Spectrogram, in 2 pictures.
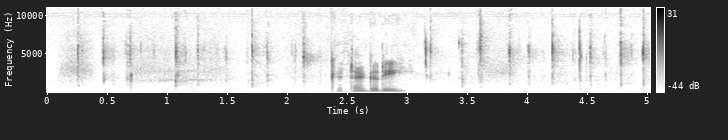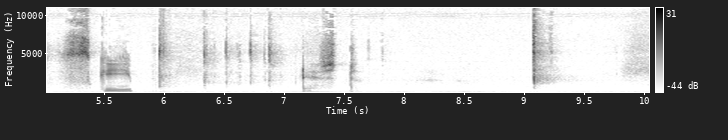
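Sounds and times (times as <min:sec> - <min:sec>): keyboard keys clicking: 0:00.2 - 0:02.4, 0:03.1 - 0:05.1, 0:06.0 - 0:07.0.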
